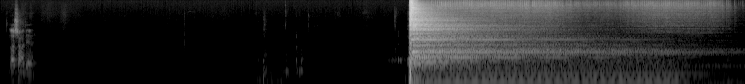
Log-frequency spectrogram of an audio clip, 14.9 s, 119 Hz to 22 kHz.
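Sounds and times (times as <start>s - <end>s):
hi-hat: 8.2s - 14.5s.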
